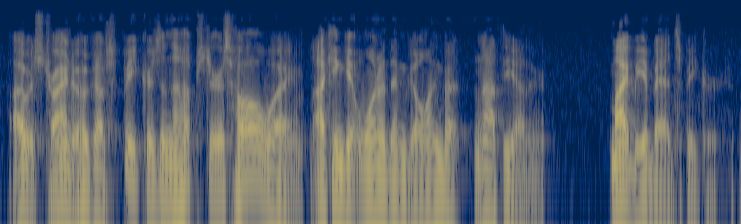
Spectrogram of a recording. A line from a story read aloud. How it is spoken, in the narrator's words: Nelson said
